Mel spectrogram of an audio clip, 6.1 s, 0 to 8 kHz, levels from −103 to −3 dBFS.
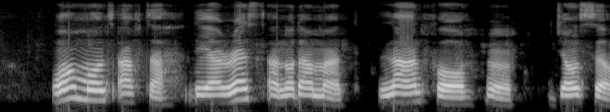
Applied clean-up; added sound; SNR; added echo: none; none; none; none.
